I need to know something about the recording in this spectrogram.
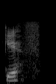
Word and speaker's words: GIF: is a gif now i realize that it is probably pronounced jiff correctly but as a british person jif makes me think of a cleaning product that is now called sif so i'm going to be pronouncing it gif so bear with me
